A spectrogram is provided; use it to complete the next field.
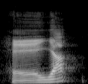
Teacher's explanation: Nowadays usually pronounced as a long he, so long e. Some might still pronounce it as hey.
